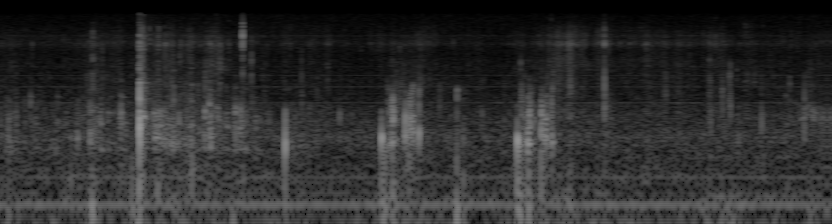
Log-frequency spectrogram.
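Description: A woman sips a drink through a straw.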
